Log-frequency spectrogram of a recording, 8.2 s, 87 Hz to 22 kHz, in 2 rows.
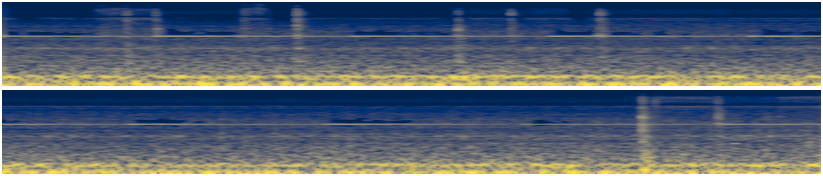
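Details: Revived Volvo 240/244 idling with a steady high hiss from a climate-control vacuum leak behind the dash, loudest in defrost and also in floor and recirculate modes. Replacing the 10mm input line, check valve and 3mm lines apparently made the leak worse.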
